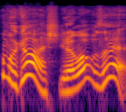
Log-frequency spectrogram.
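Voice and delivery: squeaky, very high, thrilled, fired-up put-on excitement. Retelling how Piper reacted when a shot went off: imitating Piper fired up. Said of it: "Piper was all fired up".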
